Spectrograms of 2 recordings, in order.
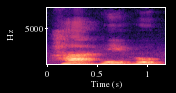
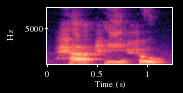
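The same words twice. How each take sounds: First: হ্যাঁ, হি, হু light from an open throat; easy h series. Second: হ্যাঁ, হি, হু squeezed from mid-throat, loud; pressed h series. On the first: Teacher showing the opposite, হ্যাঁ, হি, হু unpressed. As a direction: say হ্যাঁ, হি, হু with no squeeze. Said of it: "তার বিপরীতে সহজভাবে". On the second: Teacher leading the class, হ্যাঁ, হি, হু tightly pressed. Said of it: "আমরা একটু চাপিয়ে পড়বো". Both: Shown as a demonstration.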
